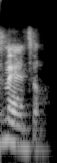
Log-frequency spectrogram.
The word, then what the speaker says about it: Manziel: Yes, it is Manziel. But it's more fun calling. That was on purpose, actually. That was on the Manziel.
